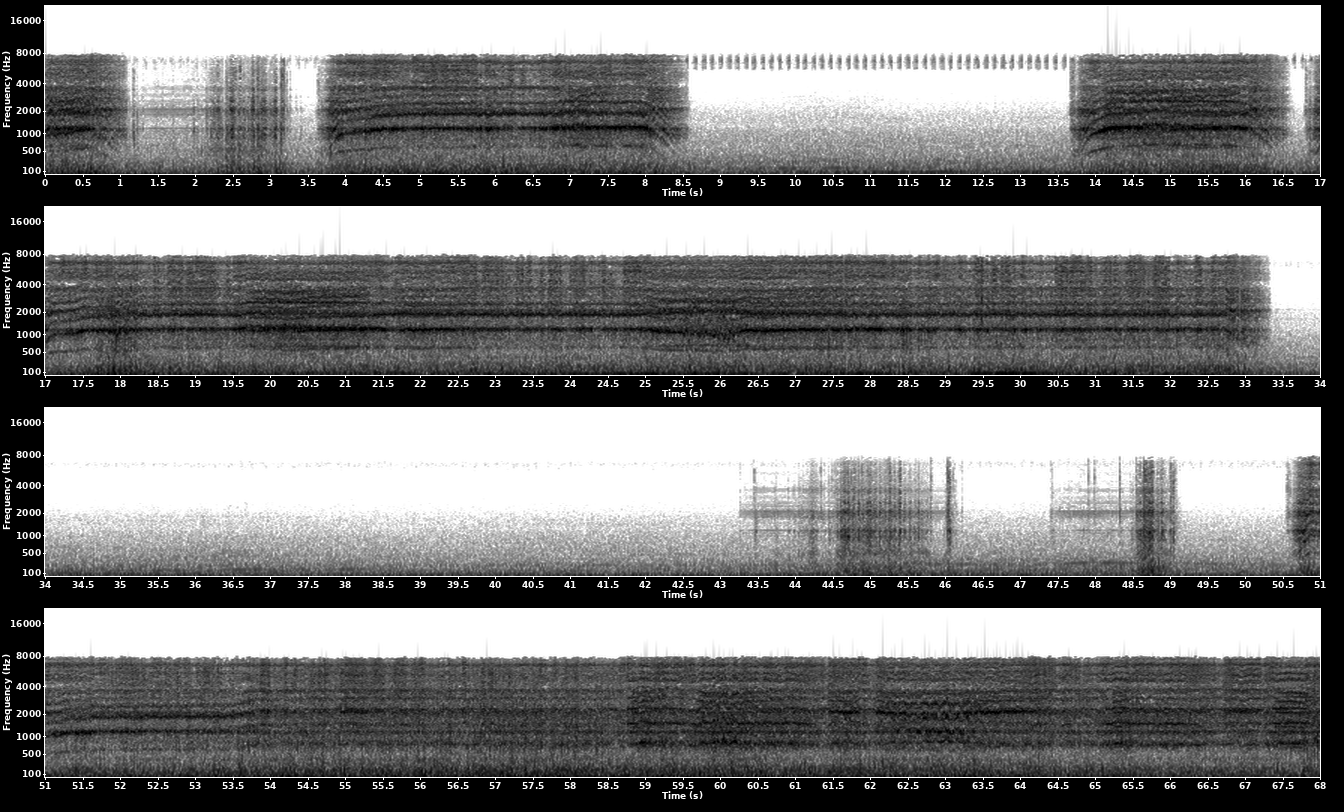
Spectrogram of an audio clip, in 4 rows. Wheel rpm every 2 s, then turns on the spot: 40, 40, 150, 140, 10, 0, 30, 130, 100, 160, 160, 160, 160, 160, 160, 160, 50, 0, 0, 0, 0, 0, 10, 0, 10, 110, 170, 200, 200, 190, 200, 190, 200, 200.
0-2 44-46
